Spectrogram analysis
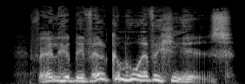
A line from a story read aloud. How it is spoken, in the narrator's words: grunted the colonel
